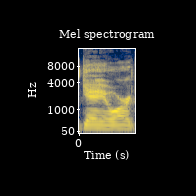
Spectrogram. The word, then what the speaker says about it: Georg: They kept calling him Georg, and my brain is just like, it's George. Yeah, no, not in Austria. But it was just made me laugh how they're in Austria, pronouncing things in a German way, but in British accents.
